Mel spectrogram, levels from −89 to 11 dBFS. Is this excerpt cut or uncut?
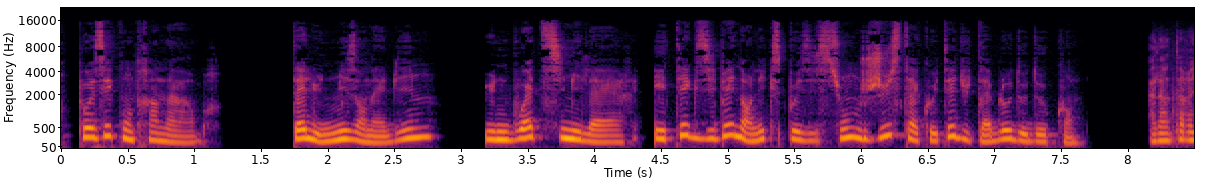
uncut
